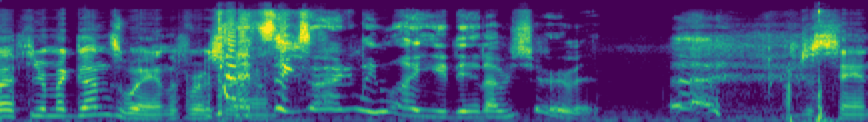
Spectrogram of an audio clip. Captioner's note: laughing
